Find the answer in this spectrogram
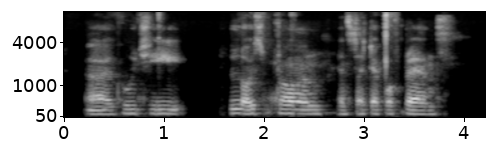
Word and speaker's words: Louis Vuitton: Louis Vuitton. That's the pronunciation of it.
